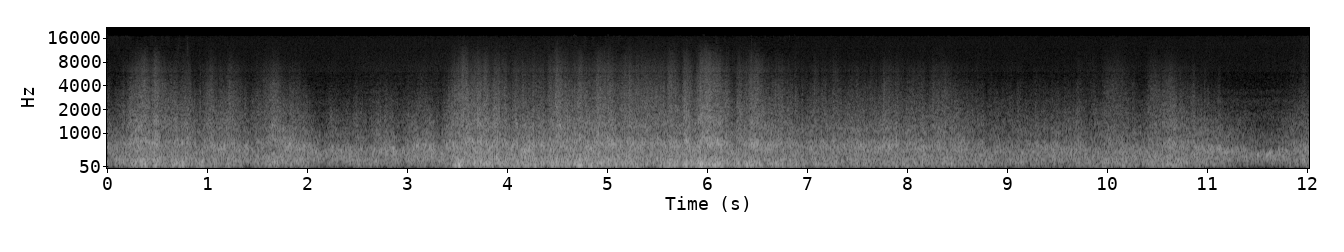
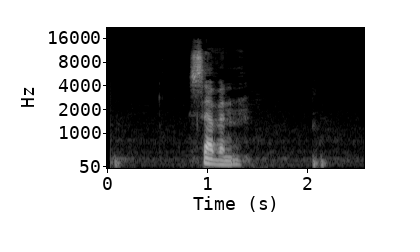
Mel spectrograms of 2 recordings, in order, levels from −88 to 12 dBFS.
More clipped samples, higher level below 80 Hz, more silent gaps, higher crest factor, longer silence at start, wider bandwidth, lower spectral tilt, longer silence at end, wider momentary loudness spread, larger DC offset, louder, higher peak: neither; first, -48 dBFS vs -66 dBFS; neither; about the same, 18 dB vs 22 dB; about the same, 0 s vs 0.05 s; about the same, 17.5 kHz vs 16 kHz; first, -6.5 dB/octave vs -4.5 dB/octave; second, 0 s vs 0.4 s; second, 8 LU vs 26 LU; neither; second, -30 LUFS vs -25 LUFS; second, -12 dBFS vs -8 dBFS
